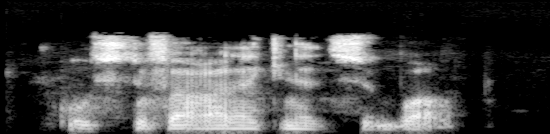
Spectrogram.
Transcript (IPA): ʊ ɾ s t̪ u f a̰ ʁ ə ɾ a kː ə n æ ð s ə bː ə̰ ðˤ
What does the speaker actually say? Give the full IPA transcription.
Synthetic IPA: ʊ ɾ s t̪ u f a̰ ʁ a ɾ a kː ə n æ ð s ə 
